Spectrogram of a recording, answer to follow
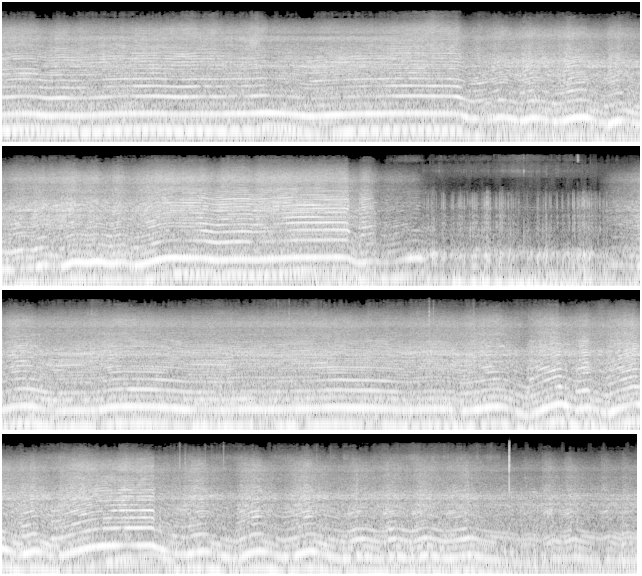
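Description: Snowmobile engine running hard at high revs, its pitch rising and dipping as the throttle changes. For a few seconds around the middle the sound turns muffled.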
